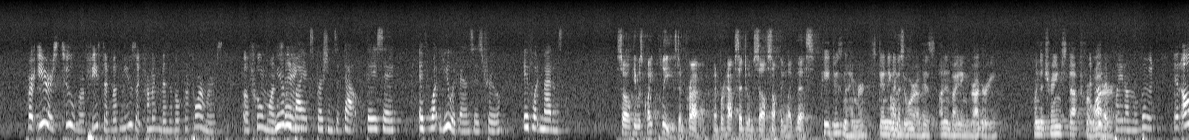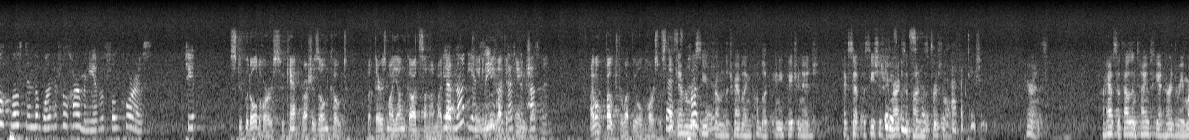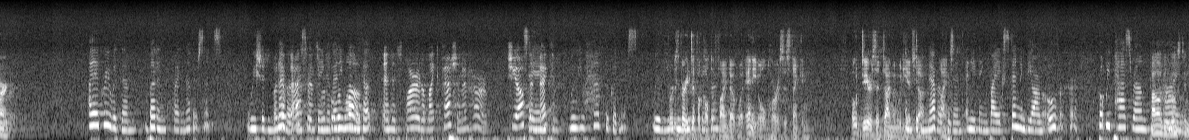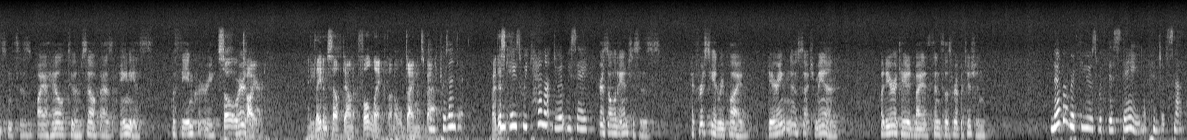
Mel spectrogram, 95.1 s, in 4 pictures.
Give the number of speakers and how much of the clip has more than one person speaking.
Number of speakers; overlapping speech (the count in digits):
4, about 17%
